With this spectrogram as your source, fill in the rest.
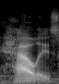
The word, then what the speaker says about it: Halley: was comet so like Halley's Comet furthermore there are accounts that the last name of the dude was actually pronounced Halle by the man himself sadly he has no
